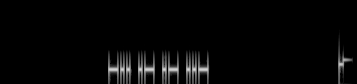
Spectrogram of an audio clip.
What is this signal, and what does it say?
Morse code, heard as a keyed tone, about 40 wpm, 700 Hz. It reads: DAAU
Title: All Cut Numbers - 4-Digit 40wpm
